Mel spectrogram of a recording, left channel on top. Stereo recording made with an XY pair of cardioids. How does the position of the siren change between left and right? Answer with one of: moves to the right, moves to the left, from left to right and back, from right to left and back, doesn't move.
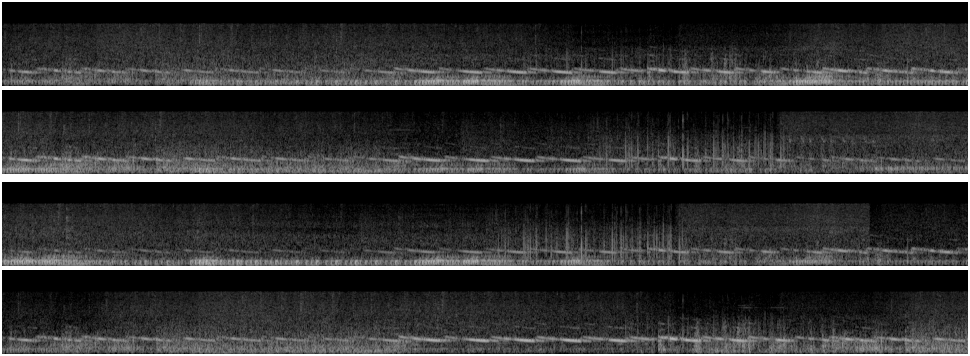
moves to the right.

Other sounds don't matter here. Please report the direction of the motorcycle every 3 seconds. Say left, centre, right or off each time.
right, centre, left, left, left, left, left.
